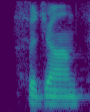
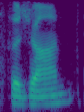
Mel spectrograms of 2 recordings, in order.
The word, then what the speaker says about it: Sajan: Sajan Singla. – Can you repeat that? – Yes, ma'am. I can spell it for you. First name is Sajan, S as in Sam, A-J-A-N.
